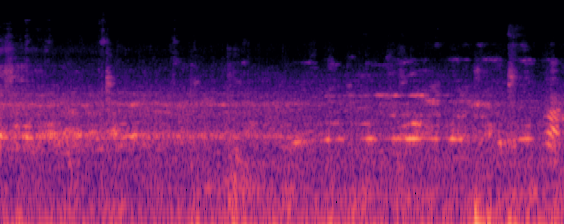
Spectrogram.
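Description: A large train ride at a water park rumbles along with steady tonal hum and squeal, sustained and fairly close, with crowd noise around it.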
